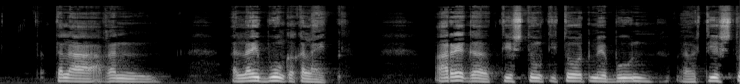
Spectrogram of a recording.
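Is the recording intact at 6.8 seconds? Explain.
No. At 6.8 s, as throughout the clip, the speech carries stacked compression artefacts: a hard ceiling near 16.2 kHz and smeared swirly highs. This is likely transcoding between lossy codecs, consistent with MP3 re-encoded as low-rate HE-AAC. A spectrogram shows a flat cut-off with blotchy high bands.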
